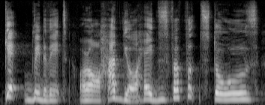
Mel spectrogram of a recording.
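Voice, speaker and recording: A woman's voice: medium pitch, lively intonation, unhurried, close to an everyday voice. A woman voicing a blustering, short-tempered king in a children's storybook, with an imperious, exclamatory delivery. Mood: imperious fury.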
